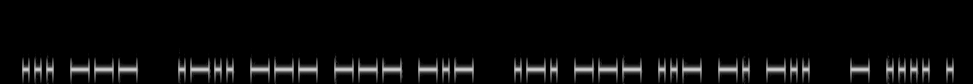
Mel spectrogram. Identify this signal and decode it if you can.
Morse code, heard as a keyed tone, about 20 wpm, 700 Hz. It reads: SO LOOK ROUND THE
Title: Sentences from Top 1000 Words - Review Part 1 - 20wpm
